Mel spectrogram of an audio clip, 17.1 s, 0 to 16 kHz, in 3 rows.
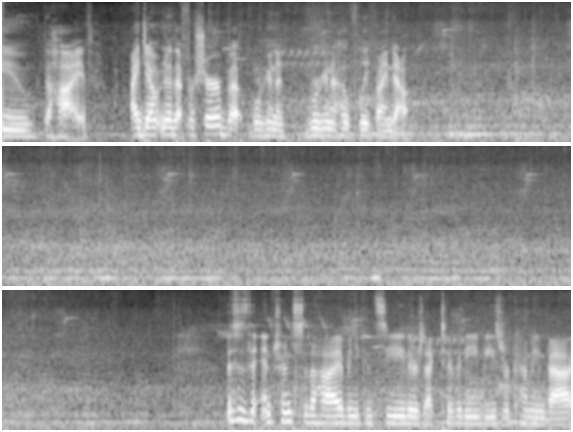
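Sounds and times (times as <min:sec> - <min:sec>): low hum of bees: 0:00.0 - 0:17.0.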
